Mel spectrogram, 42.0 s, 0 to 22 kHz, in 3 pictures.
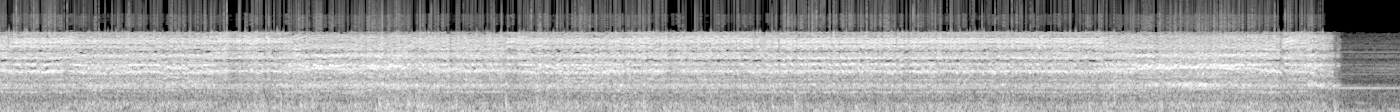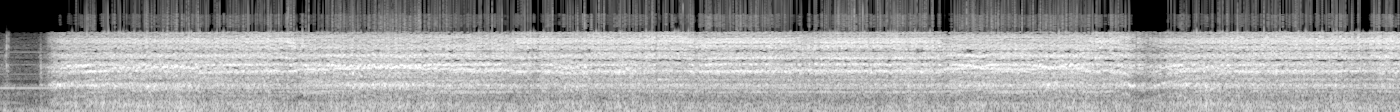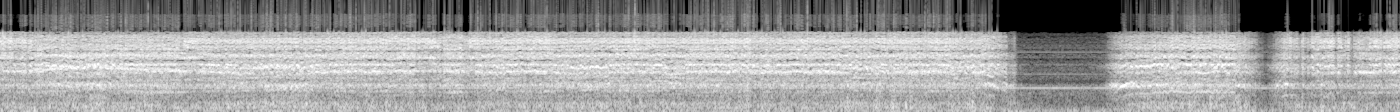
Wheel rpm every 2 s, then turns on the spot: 160, 160, 160, 160, 160, 160, 110, 100, 160, 160, 160, 160, 140, 160, 160, 160, 160, 160, 140, 70, 120.
none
